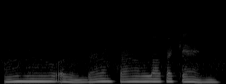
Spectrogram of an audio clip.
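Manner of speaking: ordinary talk, nothing marked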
